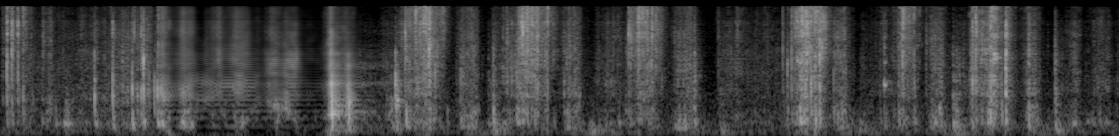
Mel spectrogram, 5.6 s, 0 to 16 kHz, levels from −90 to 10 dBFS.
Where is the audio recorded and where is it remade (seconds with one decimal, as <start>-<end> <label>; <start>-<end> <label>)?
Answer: 0.0-0.8 recorded; 0.8-1.8 remade; 1.8-5.6 recorded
